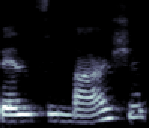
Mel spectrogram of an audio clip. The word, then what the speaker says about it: Belles images: Clicking liaison is there, so Belles images, H-E is age, S we don't sound.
